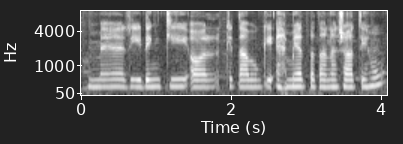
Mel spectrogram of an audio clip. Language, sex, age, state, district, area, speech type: Urdu, male, 18-30, Delhi, Central Delhi, urban, spontaneous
